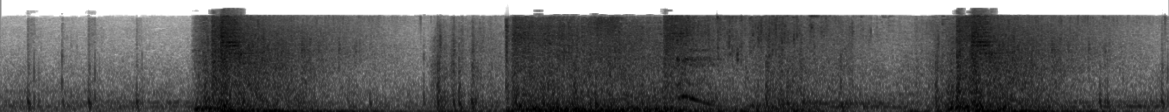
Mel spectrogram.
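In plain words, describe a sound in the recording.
A sword clashes and slashes with heavy blows.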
